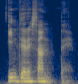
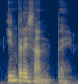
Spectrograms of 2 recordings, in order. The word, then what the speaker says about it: interesante: This next word ends in a vowel. Interesante. Interesante. So we stress the syllable before last, and it means interesting. Interesante.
